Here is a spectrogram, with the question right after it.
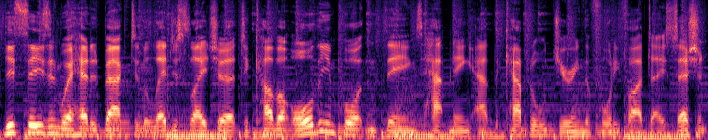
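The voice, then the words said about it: Australian accent. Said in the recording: “Don't let that accent fool you. ... I'm from Australia.”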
